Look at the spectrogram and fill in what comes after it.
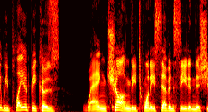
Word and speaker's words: Qiang: Now, it's spelled, Chung is spelled Q-I-A-N-G, but pronounced Chung. So her name is Wang Chung.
